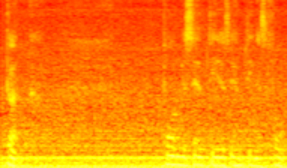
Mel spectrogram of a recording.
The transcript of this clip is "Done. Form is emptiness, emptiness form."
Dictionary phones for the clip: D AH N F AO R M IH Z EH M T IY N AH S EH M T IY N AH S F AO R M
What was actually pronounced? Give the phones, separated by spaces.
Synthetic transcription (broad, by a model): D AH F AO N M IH S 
